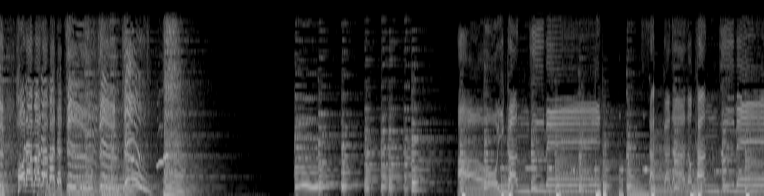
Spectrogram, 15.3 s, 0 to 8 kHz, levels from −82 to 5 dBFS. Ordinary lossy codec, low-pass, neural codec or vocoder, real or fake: none; 7.2 kHz; none; real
